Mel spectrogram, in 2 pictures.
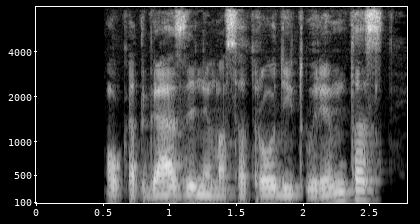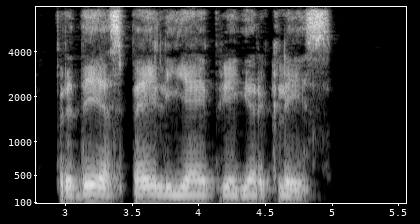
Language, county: Lithuanian, Marijampolė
